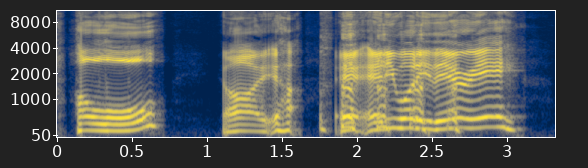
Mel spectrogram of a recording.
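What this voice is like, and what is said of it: Put-on Canadian accent. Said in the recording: “his accent is Canadian ... the most Midwestern Canadian, like, hello I've ever heard”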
